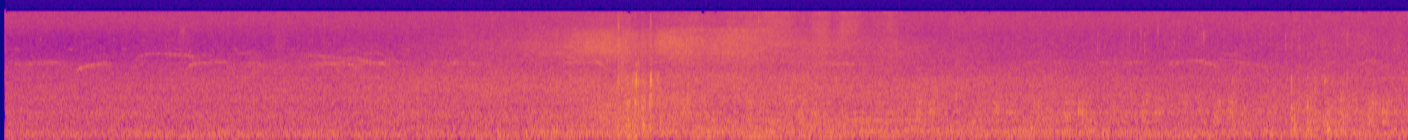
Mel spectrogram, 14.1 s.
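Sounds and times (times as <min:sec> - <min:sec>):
faint birds chirping: 0:00.1 - 0:07.0
train rumbling: 0:00.4 - 0:14.0.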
